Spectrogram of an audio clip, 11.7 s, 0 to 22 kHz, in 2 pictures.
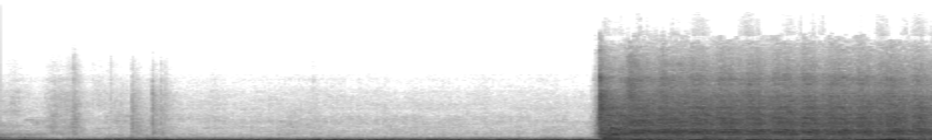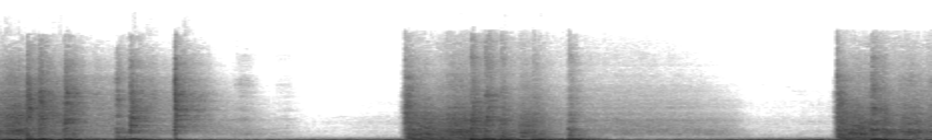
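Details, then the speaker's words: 1999 Harley-Davidson Fatboy V-twin on a jump box, first start attempt after the gas tanks were cleaned and reinstalled; owner wonders if the carburetor needs work. Low rumble, then ragged cranking bursts that stop and restart without settling into idle. "Decided I didn't want to wait. Put the jump box on it to see if she'll crank over and fire up here."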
